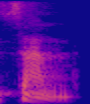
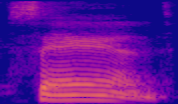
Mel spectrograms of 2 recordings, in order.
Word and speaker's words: sand: Es decir, no trate de decir sand, bath, chat, no, sino que sand. Tómate tu tiempo y no estés apresurado, porque esta vocal necesita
